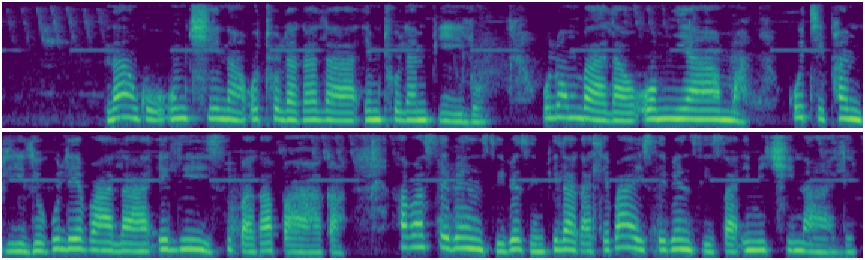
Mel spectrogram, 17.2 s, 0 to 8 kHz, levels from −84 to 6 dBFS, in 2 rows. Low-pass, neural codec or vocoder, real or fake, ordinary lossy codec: 7.2 kHz; none; real; MP3, 64 kbps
